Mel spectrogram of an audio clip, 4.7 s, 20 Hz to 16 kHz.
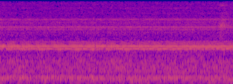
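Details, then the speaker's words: Orvaldi INV-12-840W Home UPS under repair (error F05) on test transistors, mains connected, relay clicked, 220 V output, charging battery to about 14.7 V: cooling fan gives a constant high thin whine over soft airy hiss, steady pitch, sounding abnormal. "якось дивно він почав жати коли йде зарядка акумулятора Він чомусь дивно жужить це вентилятор такий звук дивний видає"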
